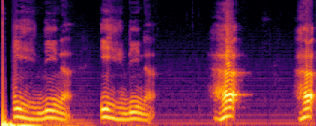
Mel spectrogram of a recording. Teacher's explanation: huruf ha berada di pangkal tenggorokan juga dia huruf yang ringan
